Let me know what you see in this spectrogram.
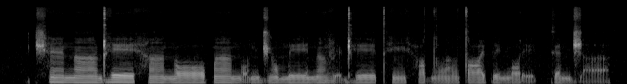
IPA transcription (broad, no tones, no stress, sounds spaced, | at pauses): t͡ʃʰ ɛ̃ː n̪ ãː ɖʱ eː h ãː n ɔː p ãː n̪ ɔ̰ n d͡ʒ ɔ̃ m eː n ã v ḛ ɖʱ eː t̪ʰ ẽ h ɵ dˤ ãː tˤ eː p e ŋ ɔ ɾ ḛ kː ɛ n d͡ʒ a̰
